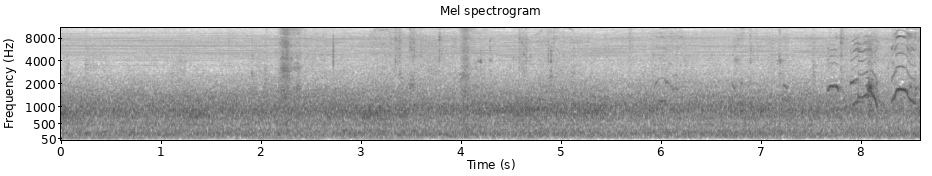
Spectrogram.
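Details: Playing five-week-old puppy, heard near the end in a quick series of thin, wavering whimpers and yips, bending up and down in pitch. Before that comes a long stretch of constant hiss with occasional clicks.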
